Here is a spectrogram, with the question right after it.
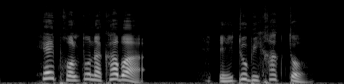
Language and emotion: Assamese, fearful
